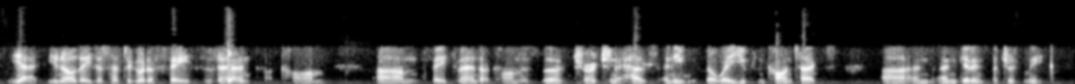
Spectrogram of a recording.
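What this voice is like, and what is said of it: Mixed Canadian, South African, British accent. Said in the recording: “I can tell from your accent, you're a native Canadian... Well, Canadian, South African, and British.”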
